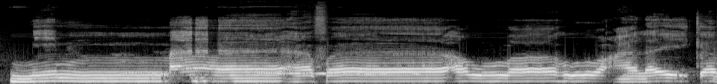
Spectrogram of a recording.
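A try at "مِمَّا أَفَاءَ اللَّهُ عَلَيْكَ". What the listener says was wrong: Nah, hu kepanjangan. Afa Allahu ala, harusnya langsung hu-nya 1 harokat aja. Ya, afa Allahu alaika, langsung.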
